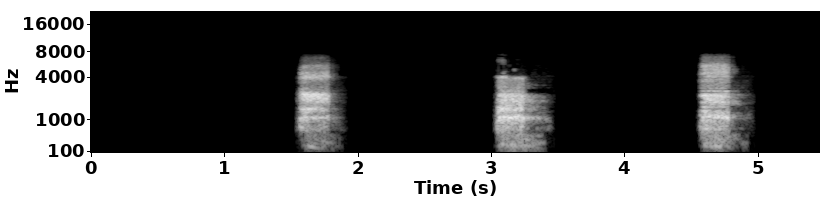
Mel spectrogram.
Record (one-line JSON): {"exhalation_length": "5.5 s", "exhalation_amplitude": 29081, "exhalation_signal_mean_std_ratio": 0.29, "survey_phase": "beta (2021-08-13 to 2022-03-07)", "age": "18-44", "gender": "Female", "wearing_mask": "No", "symptom_cough_any": true, "symptom_sore_throat": true, "symptom_fatigue": true, "symptom_headache": true, "symptom_onset": "3 days", "smoker_status": "Never smoked", "respiratory_condition_asthma": false, "respiratory_condition_other": false, "recruitment_source": "Test and Trace", "submission_delay": "2 days", "covid_test_result": "Positive", "covid_test_method": "RT-qPCR", "covid_ct_value": 30.2, "covid_ct_gene": "ORF1ab gene", "covid_ct_mean": 30.2, "covid_viral_load": "120 copies/ml", "covid_viral_load_category": "Minimal viral load (< 10K copies/ml)"}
